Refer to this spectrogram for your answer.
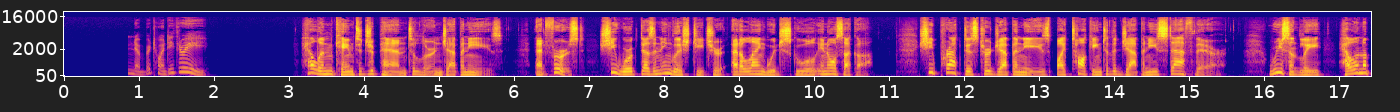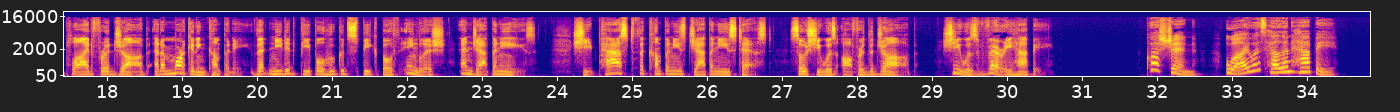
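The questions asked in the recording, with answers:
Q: Why was Helen happy?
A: She was offered a job at a marketing company.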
